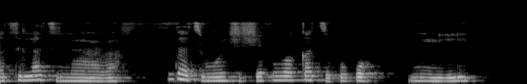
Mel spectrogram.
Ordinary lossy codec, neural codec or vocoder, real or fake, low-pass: none; none; real; 7.2 kHz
